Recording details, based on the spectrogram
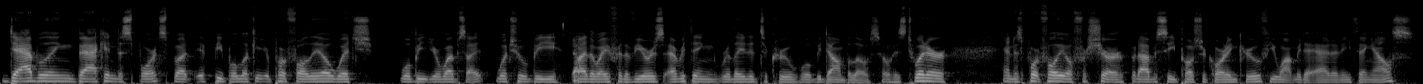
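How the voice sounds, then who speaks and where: Host read: mid-pitched man, chatty and rambling, filler-heavy. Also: flat delivery, brisk, clean tone. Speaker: podcast host. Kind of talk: casual chat.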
